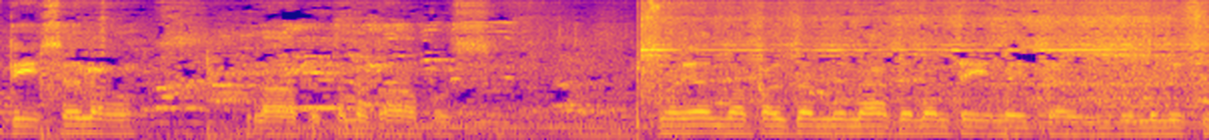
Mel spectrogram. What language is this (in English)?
Filipino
